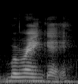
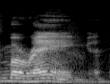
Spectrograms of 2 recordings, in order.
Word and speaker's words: meringue: Merang. Moring. You got both of them wrong. The It's pronounced meringue.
